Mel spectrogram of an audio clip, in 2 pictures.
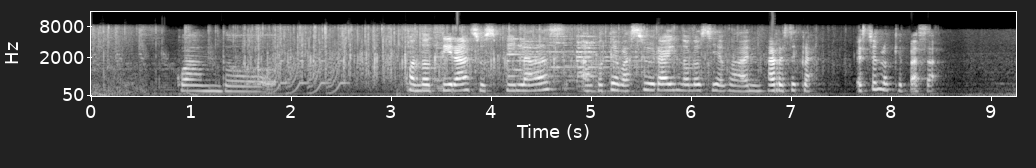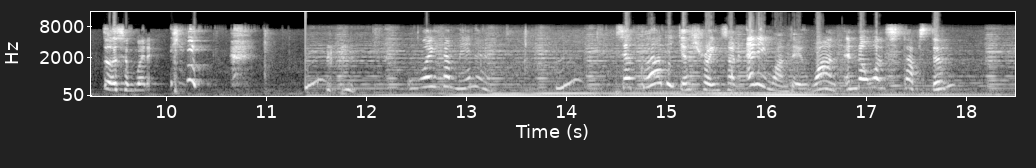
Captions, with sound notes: when you throw your batteries into the trashcan and you don't recycle them This is what happens, everyone dies. [laughs] [clears throat] "Wait a minute!" "So Cloudy just rains on anyone THEY want, and nobody stops THEM?"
